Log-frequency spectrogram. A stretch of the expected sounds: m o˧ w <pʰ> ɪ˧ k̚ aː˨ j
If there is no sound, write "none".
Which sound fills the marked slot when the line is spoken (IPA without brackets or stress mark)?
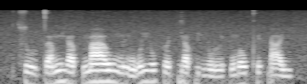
pʰ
